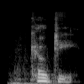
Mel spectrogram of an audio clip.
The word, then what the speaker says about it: Coty: Cotty or Coty. C-O-T-I. Coty. Okay. Coty.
